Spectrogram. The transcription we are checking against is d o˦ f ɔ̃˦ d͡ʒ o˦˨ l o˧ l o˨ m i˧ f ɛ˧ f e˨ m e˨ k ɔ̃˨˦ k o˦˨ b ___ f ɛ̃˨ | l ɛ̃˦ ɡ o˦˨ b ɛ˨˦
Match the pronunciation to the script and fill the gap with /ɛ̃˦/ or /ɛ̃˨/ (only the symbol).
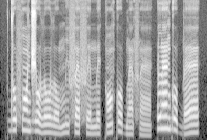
ɛ̃˨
